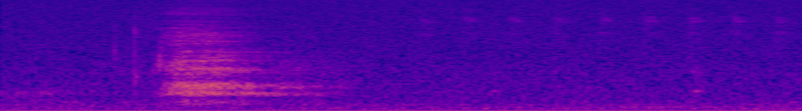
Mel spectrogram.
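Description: A single audible breath of just under a second, about a second in, while nosing a glass of bourbon.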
